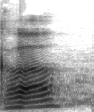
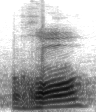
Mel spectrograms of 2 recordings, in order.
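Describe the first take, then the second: First: The syllable sounds thin and light. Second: The syllable sounds thick with a full mouth. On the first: The speaker calls it wrong. "We must not say gha or da" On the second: The speaker calls it right. "This is pronouncing with a full mouth"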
